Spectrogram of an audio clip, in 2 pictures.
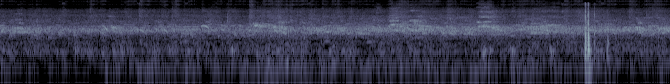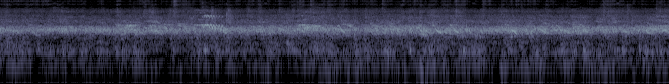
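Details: On a poultry farm, young chicks produce a soft, steady high peeping chorus, interrupted once by a single loud knock.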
